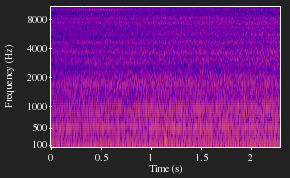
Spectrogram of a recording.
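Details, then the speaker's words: Ampex VR-7500 video recorder scanner after repair with a new scanner motor, new scanner bearings and all electrolytic capacitors replaced: only a low, steady, even hum with no rubbing, scraping, dragging or bearing whine. The scanner runs extremely quiet, as it should. "Can't even hear anything coming out of this thing. I mean, this is what it's supposed to sound like. No noise. It's just quiet."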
